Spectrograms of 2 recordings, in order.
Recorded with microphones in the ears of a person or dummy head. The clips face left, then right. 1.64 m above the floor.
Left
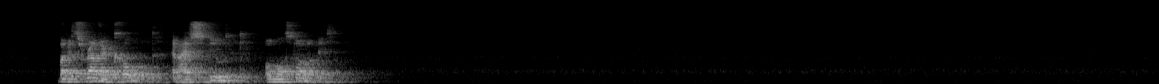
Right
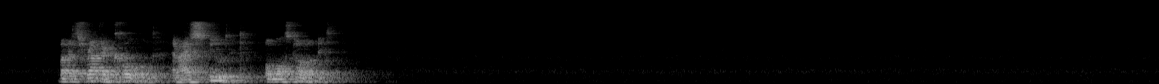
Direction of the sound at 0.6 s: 65° left (ahead or behind).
